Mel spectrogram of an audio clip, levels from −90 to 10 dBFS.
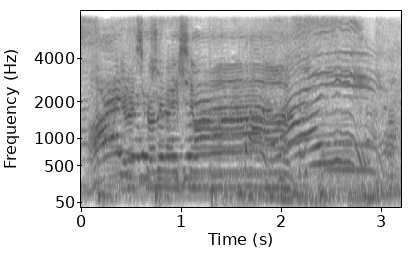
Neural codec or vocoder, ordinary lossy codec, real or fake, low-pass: none; none; real; 7.2 kHz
